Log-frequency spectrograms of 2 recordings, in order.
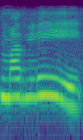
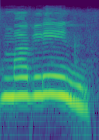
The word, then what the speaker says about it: marlín: chicas voy a echar el Marlin es Marley cómo te dije que era hago no Ah Es Marlín Ay Cómo se dice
